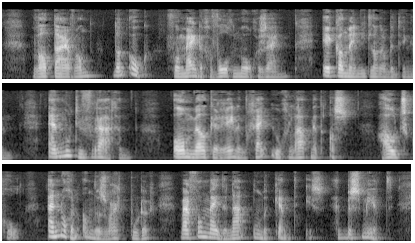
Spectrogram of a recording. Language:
Dutch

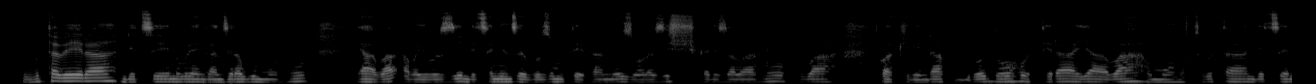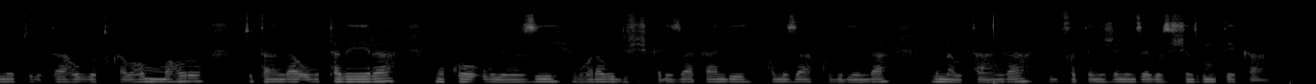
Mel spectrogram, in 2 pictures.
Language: Kinyarwanda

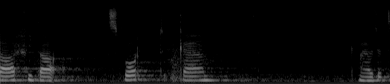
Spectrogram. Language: Swiss German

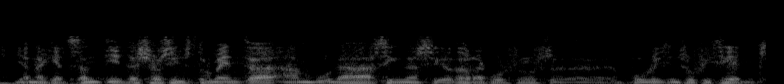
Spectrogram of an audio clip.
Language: Catalan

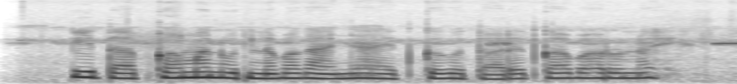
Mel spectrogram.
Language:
Kalenjin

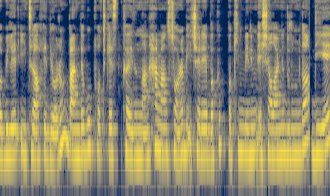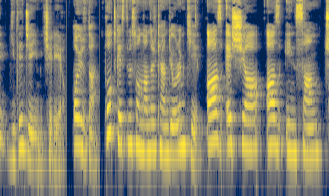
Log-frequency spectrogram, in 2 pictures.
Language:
Turkish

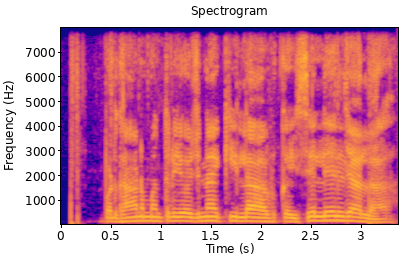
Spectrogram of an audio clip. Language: Magahi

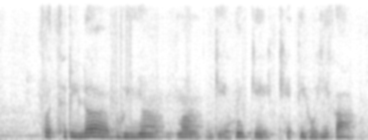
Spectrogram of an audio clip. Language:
Chhattisgarhi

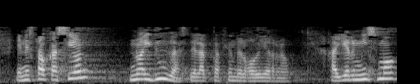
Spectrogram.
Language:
Spanish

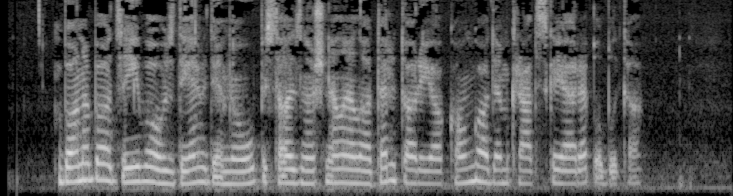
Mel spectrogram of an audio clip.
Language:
Latvian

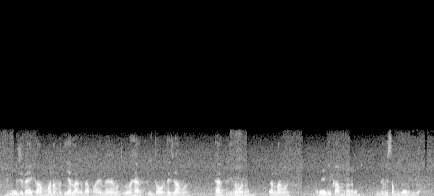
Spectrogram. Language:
Punjabi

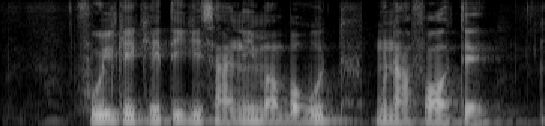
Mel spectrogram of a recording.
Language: Chhattisgarhi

